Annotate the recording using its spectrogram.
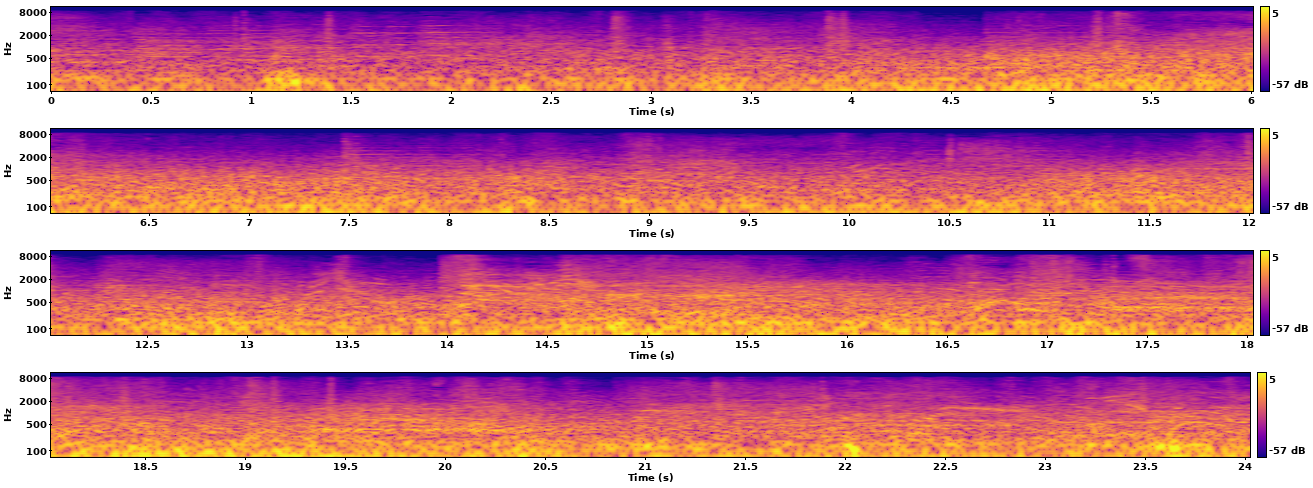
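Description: Fiery spell blasts roar and crackle in a game battle.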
